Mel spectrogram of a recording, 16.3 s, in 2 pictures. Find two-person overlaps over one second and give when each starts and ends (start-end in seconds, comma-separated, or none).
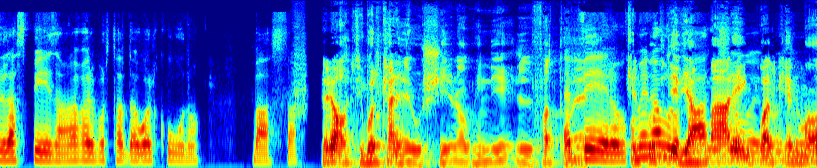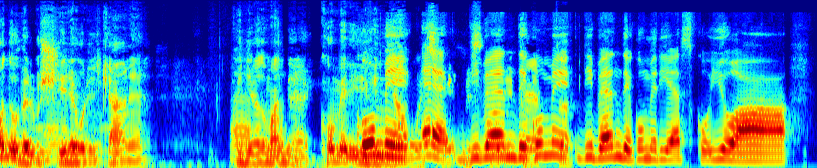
5.6-8.9, 11.7-13.9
